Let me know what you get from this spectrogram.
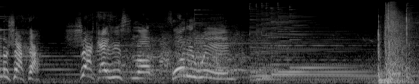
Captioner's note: audience laughing; harpsichord music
